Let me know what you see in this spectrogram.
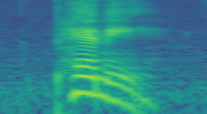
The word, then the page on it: penny: American English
